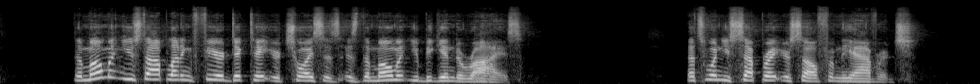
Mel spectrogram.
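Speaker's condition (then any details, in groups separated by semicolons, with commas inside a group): No condition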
